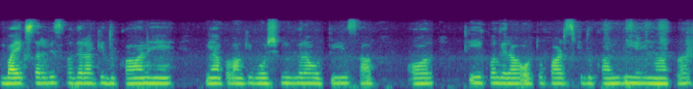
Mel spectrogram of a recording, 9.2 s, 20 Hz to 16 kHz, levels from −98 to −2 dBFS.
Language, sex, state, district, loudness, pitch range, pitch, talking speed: Hindi, male, Rajasthan, Jaipur, -21 LUFS, 185-195 Hz, 190 Hz, 170 wpm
